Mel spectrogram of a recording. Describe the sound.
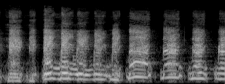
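A duck call blows a quick, rhythmic run of about seven loud, nasal hen-style quacks, with no talking over it, on a cold, breezy, sunny day during the duck migration.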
